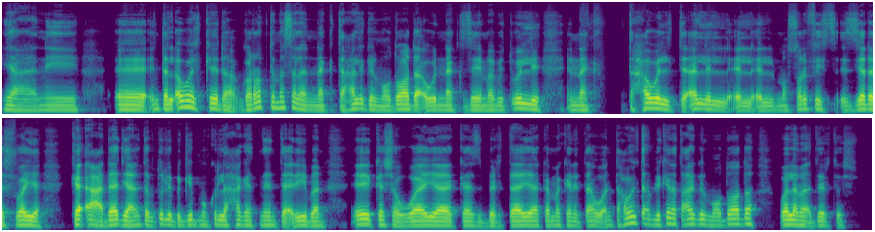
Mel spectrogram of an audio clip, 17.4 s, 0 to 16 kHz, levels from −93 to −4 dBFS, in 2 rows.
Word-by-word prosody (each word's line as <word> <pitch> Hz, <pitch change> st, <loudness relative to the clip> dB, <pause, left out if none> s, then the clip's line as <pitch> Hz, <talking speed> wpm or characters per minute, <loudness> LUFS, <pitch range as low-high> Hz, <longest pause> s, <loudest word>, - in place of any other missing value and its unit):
يعني 100 Hz, 0 st, -4 dB, 0.4 s
آآ، 110 Hz, -1 st, +3 dB
أنت 120 Hz, 0 st, -1 dB
الأول 160 Hz, +7 st, +4 dB
كده 130 Hz, -1 st, 0 dB
جربت 155 Hz, +8 st, -1 dB
مثلًا 145 Hz, -5 st, -1 dB
إنك 95 Hz, -2 st, -4 dB
تعالج 120 Hz, +4 st, -3 dB
الموضوع 105 Hz, +3 st, +2 dB
ده -, -, +3 dB
أو 100 Hz, -, +1 dB
إنك 100 Hz, -1 st, -4 dB
زي 100 Hz, +1 st, -1 dB
ما 100 Hz, 0 st, -3 dB
بتقول 125 Hz, +7 st, 0 dB
لي 115 Hz, -4 st, +2 dB, 0.3 s
إنك 100 Hz, -1 st, -4 dB, 0.2 s
تحاول 135 Hz, -3 st, +4 dB
تقلل 125 Hz, +3 st, +1 dB, 0.3 s
ال 90 Hz, -1 st, -2 dB
المصاريف 95 Hz, +6 st, -4 dB
الز 110 Hz, -5 st, -5 dB
الزيادة 115 Hz, +5 st, +2 dB
شوية 115 Hz, -3 st, +2 dB, 0.3 s
كأعداد، 125 Hz, 0 st, +5 dB
يعني 115 Hz, -1 st, +3 dB
أنت 115 Hz, -, -4 dB
بتقول 130 Hz, +4 st, -3 dB
لي 125 Hz, -, +1 dB
بتجيب 115 Hz, 0 st, -4 dB
من 115 Hz, -, -5 dB
كُلّ 120 Hz, +2 st, -1 dB
حاجة 115 Hz, 0 st, -3 dB
2 115 Hz, 0 st, -6 dB
تقريبًا، 105 Hz, -2 st, +1 dB, 0.3 s
آآ، 135 Hz, +2 st, +6 dB
كشواية، 110 Hz, -3 st, +3 dB
كسبرتاية، 105 Hz, +1 st, 0 dB
كمكنة 110 Hz, -1 st, -5 dB
قهوة، 110 Hz, 0 st, 0 dB
أنت 115 Hz, 0 st, -10 dB
حاولت 155 Hz, +7 st, 0 dB
قبل 125 Hz, -2 st, -4 dB
كده 150 Hz, +3 st, -1 dB
تعالج 135 Hz, 0 st, -2 dB
الموضوع 125 Hz, +2 st, 0 dB
ده، 145 Hz, 0 st, -1 dB, 0.3 s
والّا 125 Hz, +1 st, +5 dB
ما 115 Hz, -, +1 dB
قدرتش؟ 100 Hz, -1 st, -6 dB
110 Hz, 175 wpm, -23 LUFS, 100-120 Hz, 0.4 s, آآ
